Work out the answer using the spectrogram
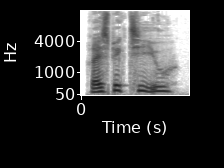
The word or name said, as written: respektive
